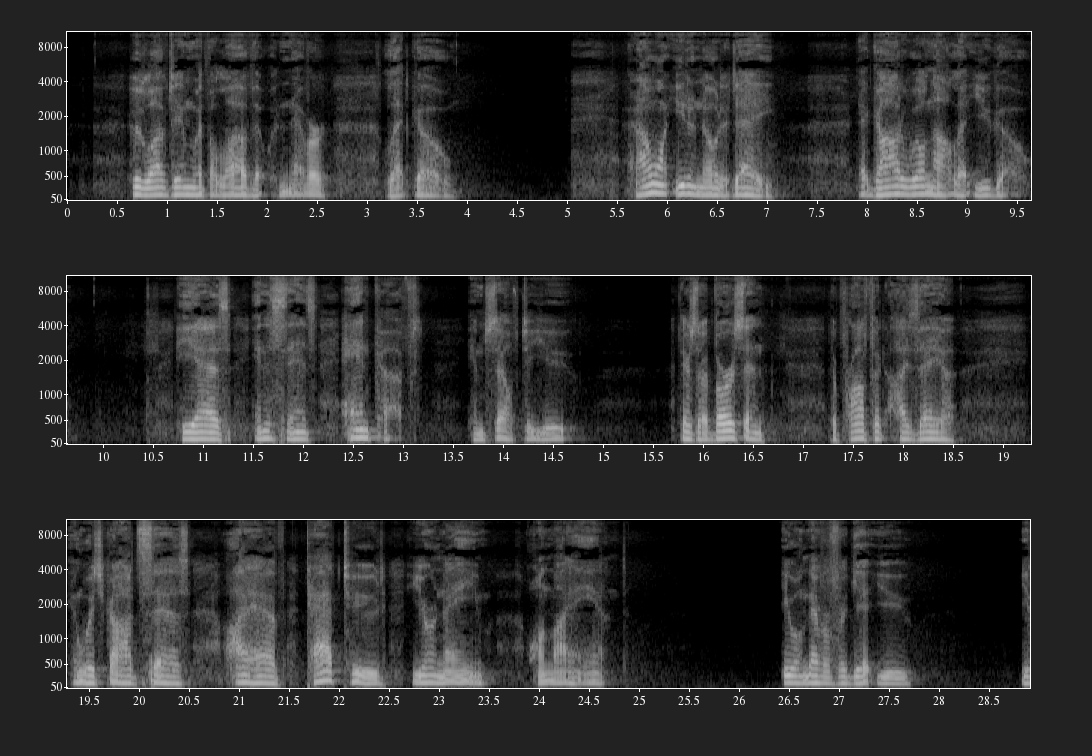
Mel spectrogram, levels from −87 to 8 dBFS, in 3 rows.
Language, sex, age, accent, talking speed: English, male, 60-79, American, 120 wpm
